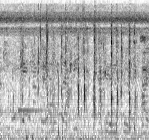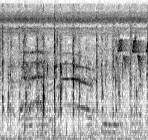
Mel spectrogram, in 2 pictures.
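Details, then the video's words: Village dog eating rice, giving rapid, irregular clicking and smacking chews, close to three per second, over distant human voices and faint chirping birds. "Village dog eating rice | dog eating sound effect | dog eating food"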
